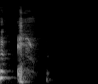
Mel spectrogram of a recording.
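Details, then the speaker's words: Adult coughs while briefly choking mid-talk, two sharp forceful coughs then a faint voiced catch; their stomach had been gurgling just before; cough. "c'est excusez-moi j'avais coupé j'étais en train de m'étouffer euh je disais donc une grille spéciale débutant voilà"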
